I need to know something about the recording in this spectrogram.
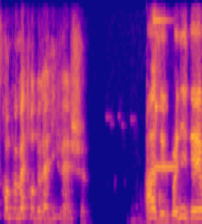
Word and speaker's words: livèche: Ah, la livèche. Ça s'écrit comment? L-I-V-E accent grave C-H-E. D'accord, bibèche. Livèche. Oui, avec un L, Juliette.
